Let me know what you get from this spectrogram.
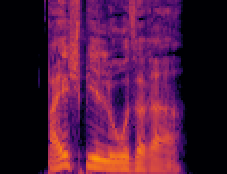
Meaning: inflection of beispiellos: 1. strong/mixed nominative masculine singular comparative degree 2. strong genitive/dative feminine singular comparative degree 3. strong genitive plural comparative degree
- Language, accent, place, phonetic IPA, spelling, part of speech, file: German, Germany, Berlin, [ˈbaɪ̯ʃpiːlloːzəʁɐ], beispielloserer, adjective, De-beispielloserer.ogg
